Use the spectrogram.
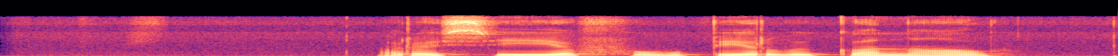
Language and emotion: Russian, sad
